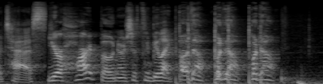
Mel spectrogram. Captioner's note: thumps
